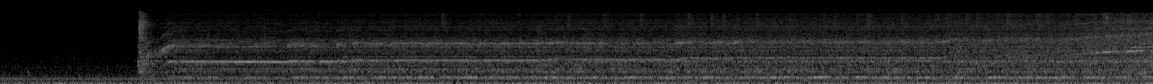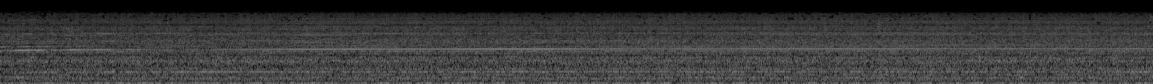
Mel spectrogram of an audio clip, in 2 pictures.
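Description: An electric whisk or hand mixer beats egg whites, running as a steady loud motorized whir throughout, with its pitch climbing slightly partway through.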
